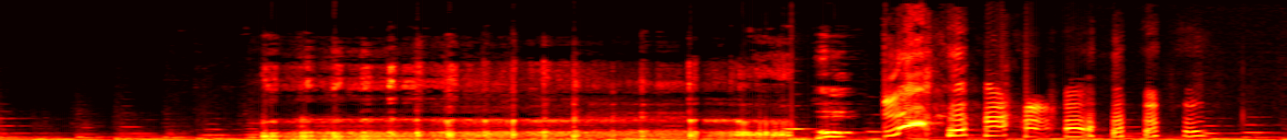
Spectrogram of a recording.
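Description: Background music, with a whipped-cream aerosol can hissing steadily for about three seconds, starting a second in. Near the end comes a quick run of short, squelchy sputters as a squeeze bottle of chocolate sauce is pressed.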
